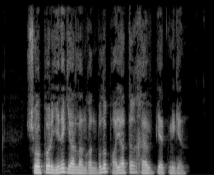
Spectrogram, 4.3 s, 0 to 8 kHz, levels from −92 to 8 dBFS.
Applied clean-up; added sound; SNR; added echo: none; none; none; none.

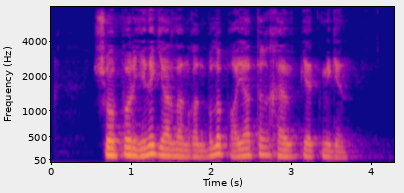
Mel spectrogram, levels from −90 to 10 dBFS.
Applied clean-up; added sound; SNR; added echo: none; none; none; reverberation time 0.5 s.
